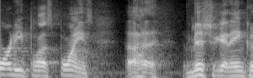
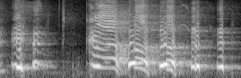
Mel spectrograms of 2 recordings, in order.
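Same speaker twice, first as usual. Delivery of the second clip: much higher, loud, half laughing; excited call; 9 dB louder than usual. Retold or imitated. Host replays the game-winner call, laughing and shrieking. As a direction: shriek it like the winning basket just dropped. Calling the winning shot, laughing.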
